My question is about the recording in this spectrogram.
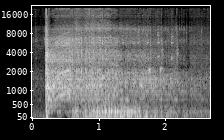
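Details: Honda GX390, key start: electric starter churns steadily about two seconds without catching; a spark tester showed no spark, traced to a faulty low-oil sensor (yellow wire) cutting ignition.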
